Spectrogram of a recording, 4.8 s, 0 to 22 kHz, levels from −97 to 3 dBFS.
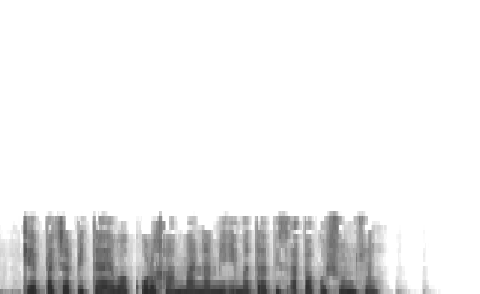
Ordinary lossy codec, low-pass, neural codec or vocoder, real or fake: MP3, 24 kbps; 7.2 kHz; none; real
